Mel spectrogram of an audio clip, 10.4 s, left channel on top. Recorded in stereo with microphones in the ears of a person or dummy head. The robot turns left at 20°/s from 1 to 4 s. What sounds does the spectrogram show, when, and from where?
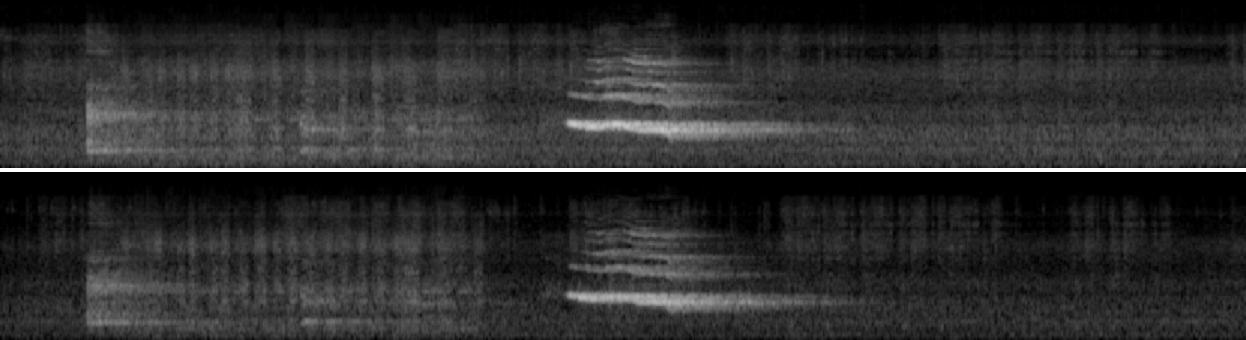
0.7 s a baby crying: 60° left (ahead or behind), 4 m; by 5.7 s 55° left (ahead or behind), 4 m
